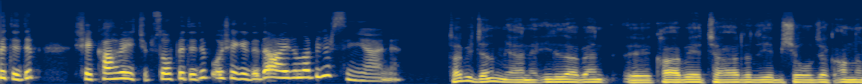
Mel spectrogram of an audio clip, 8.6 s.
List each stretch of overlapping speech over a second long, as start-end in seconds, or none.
none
